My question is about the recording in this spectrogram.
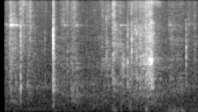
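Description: Light metallic clinks and a sharp tap of small hand tools at a workbench. Near the end comes a denser run of rustling and knocks as the camera is handled.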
